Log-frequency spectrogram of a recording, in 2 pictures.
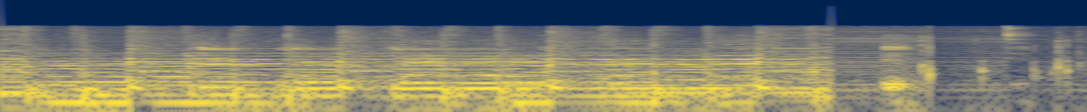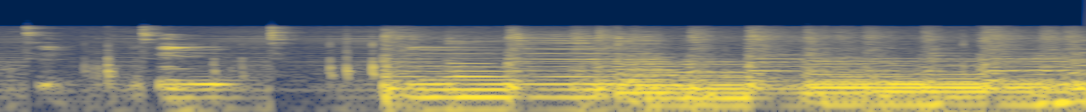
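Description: Loud live rock band: electric guitar and drum kit playing hard. About four seconds in, the music drops away to a few sparse hits for roughly three seconds, then the full band comes back in.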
